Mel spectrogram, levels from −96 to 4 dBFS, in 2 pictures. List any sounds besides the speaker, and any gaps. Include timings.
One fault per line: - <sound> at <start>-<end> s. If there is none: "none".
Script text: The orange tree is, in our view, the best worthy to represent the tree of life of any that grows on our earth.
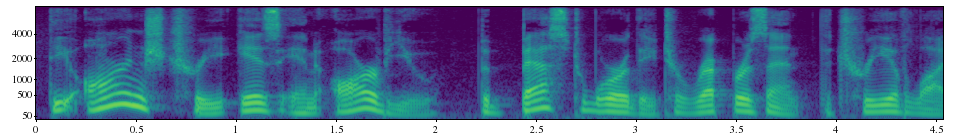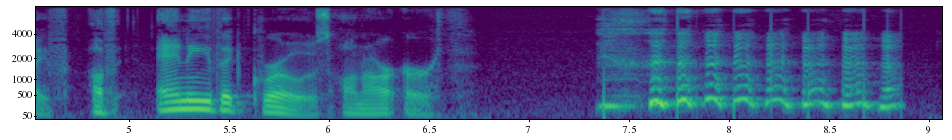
- laugh at 7.3-8.9 s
